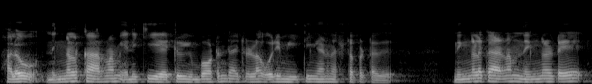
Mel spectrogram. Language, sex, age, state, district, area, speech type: Malayalam, male, 18-30, Kerala, Kollam, rural, spontaneous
